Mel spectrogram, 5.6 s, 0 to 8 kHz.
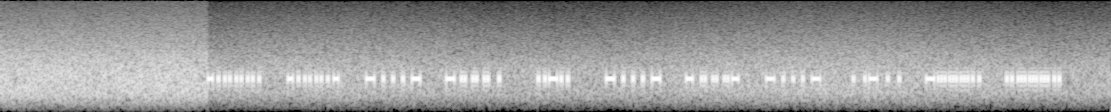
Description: Hellschreiber (Feld-Hell, 122.5 baud), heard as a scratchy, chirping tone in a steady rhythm, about 900 Hz, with radio static and a narrow filter. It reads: CONFINANTES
